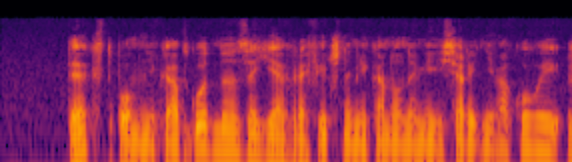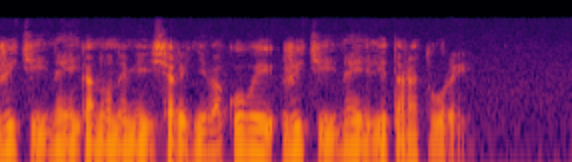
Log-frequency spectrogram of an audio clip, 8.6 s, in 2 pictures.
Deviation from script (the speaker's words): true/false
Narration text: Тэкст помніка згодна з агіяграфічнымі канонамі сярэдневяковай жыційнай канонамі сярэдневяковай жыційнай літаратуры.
false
